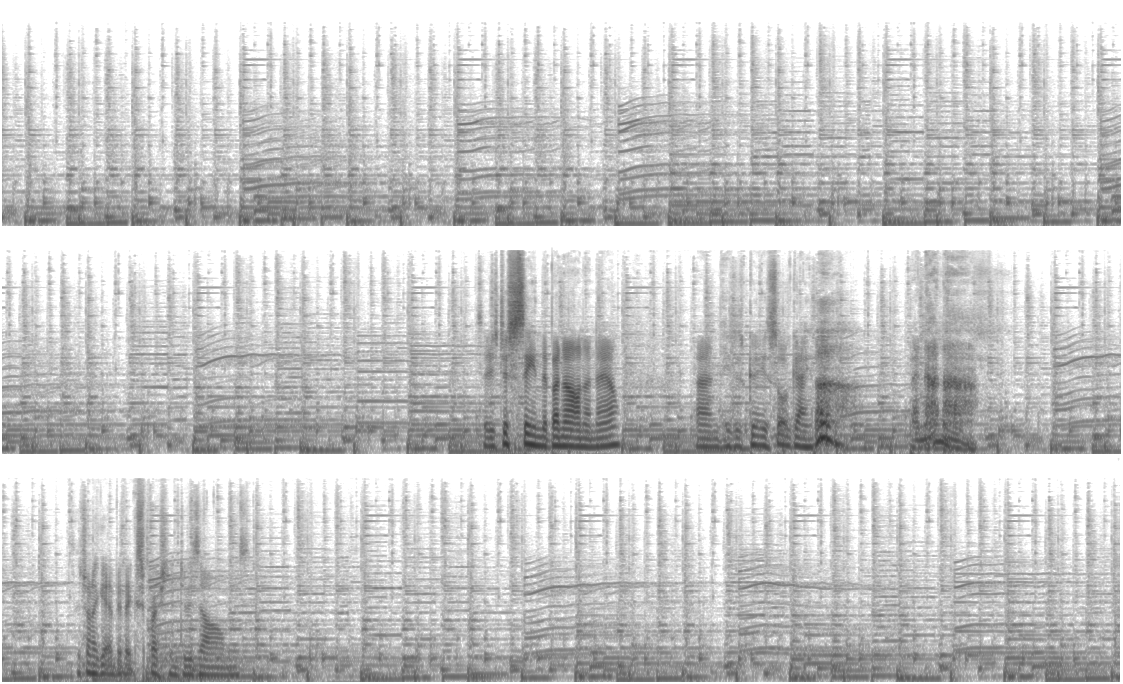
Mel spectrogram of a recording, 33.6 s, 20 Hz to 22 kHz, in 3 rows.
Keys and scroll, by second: 0.0 super+c, 4.7 2, 4.7 2, 9.5 m, 11.8 F6, 11.8-12.2 F6, 21.1 2, 21.2 2, 24.2-24.6 super+z, 29.6-30.6 typing, 31.6 o, 31.8 o, 31.9 o, 33.2 super+c, 33.4 super+v, 33.4 super+v.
